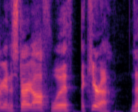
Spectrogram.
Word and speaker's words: Akira: We are going to start off with Akira. Is that how you pronounce it?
